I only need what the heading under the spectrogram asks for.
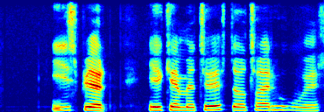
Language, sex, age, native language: Icelandic, male, 12, Icelandic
